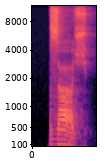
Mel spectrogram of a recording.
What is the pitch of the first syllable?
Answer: falling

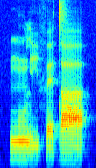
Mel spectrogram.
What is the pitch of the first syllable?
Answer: high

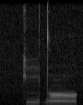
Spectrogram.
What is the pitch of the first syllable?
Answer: high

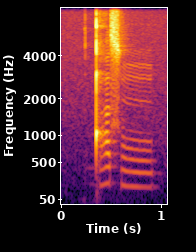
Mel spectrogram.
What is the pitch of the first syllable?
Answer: high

